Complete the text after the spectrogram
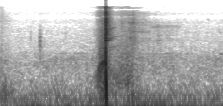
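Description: A golf driver strikes a ball off a tee with a sharp crack.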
